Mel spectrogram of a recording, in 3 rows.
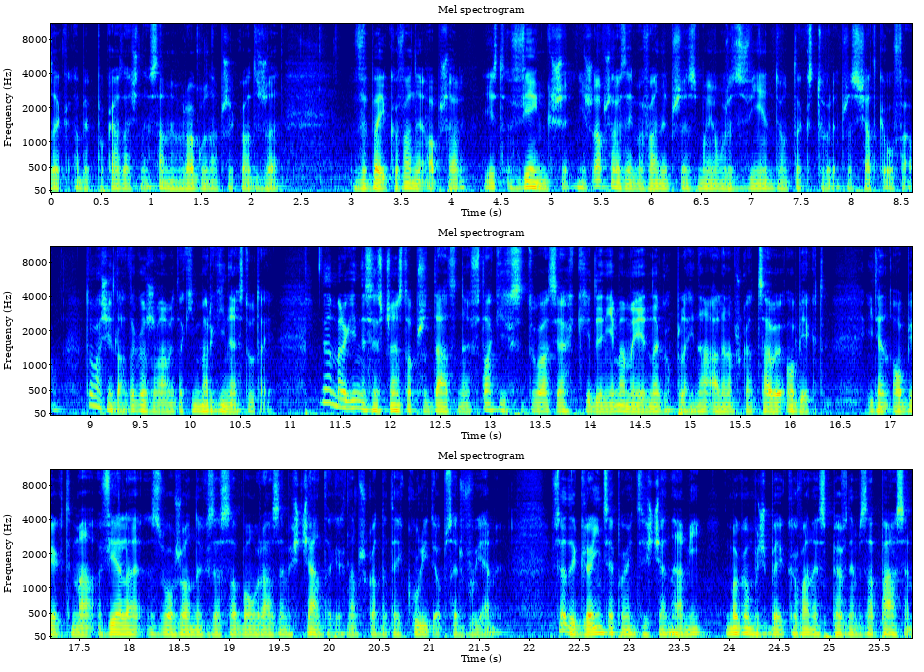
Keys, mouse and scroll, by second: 0.4-0.7 scroll up 4, 1.0 shift+middle click, 1.6 scroll up 2, 2.2 shift+middle click, 18.8-19.4 scroll up 7, 19.8 shift+middle click.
